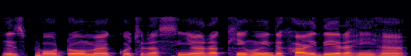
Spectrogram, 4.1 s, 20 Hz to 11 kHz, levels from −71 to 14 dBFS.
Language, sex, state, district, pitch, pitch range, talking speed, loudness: Hindi, male, Uttar Pradesh, Lalitpur, 120 Hz, 115-125 Hz, 160 wpm, -17 LUFS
